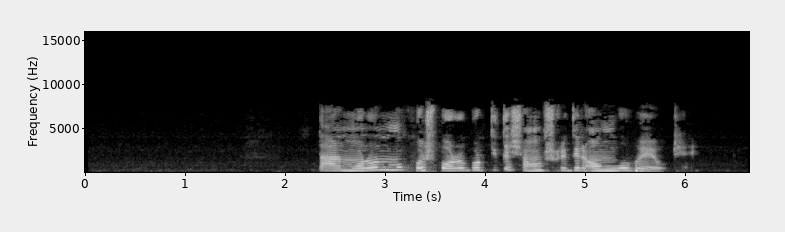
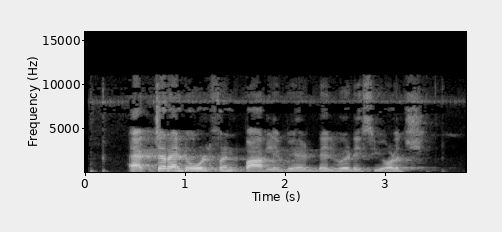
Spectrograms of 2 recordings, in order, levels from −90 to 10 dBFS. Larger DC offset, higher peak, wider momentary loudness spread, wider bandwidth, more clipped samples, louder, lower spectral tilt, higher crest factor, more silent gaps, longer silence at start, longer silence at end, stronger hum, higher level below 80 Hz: neither; about the same, -2 dBFS vs 0 dBFS; about the same, 9 LU vs 10 LU; second, 8.2 kHz vs 11.5 kHz; neither; about the same, -17 LUFS vs -18 LUFS; second, -2.5 dB/octave vs -4.5 dB/octave; about the same, 18 dB vs 18 dB; neither; first, 2.35 s vs 0.05 s; first, 0.65 s vs 0.4 s; neither; about the same, -62 dBFS vs -58 dBFS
